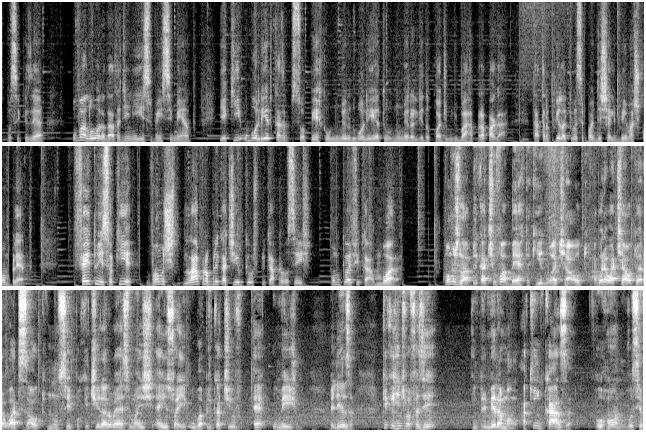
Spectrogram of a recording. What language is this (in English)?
Portuguese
